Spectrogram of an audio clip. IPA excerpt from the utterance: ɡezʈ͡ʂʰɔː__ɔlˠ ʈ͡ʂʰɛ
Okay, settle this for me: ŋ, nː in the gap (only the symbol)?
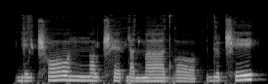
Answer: nː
